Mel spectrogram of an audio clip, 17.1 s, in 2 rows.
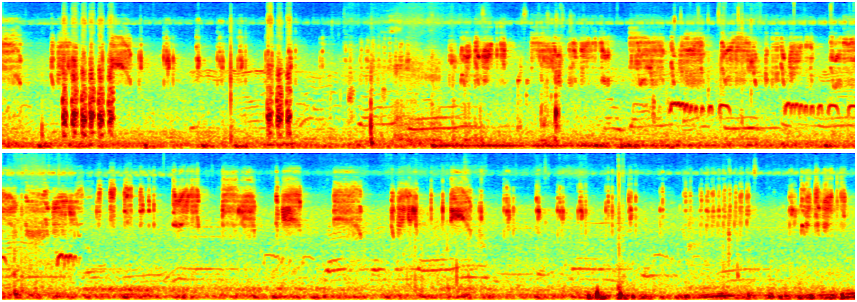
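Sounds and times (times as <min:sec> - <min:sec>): birds whistling: 0:00.0 - 0:03.7, 0:04.3 - 0:17.0
birds chattering: 0:00.0 - 0:17.0.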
